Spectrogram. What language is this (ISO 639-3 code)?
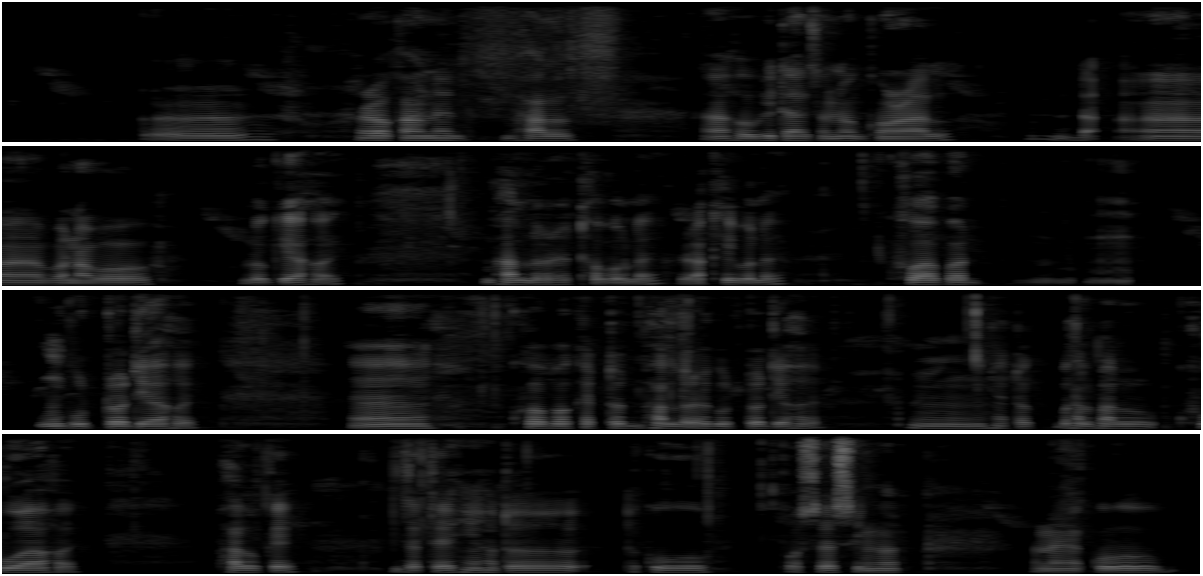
asm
